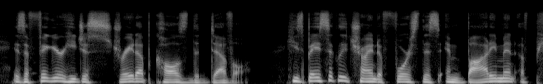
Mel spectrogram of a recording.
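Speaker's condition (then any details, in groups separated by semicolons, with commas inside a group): No condition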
